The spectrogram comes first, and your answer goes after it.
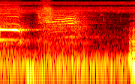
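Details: Two newborn goat kids, nursing after being brought down from a slippery raised pen on a January morning; a brief high bleat with a clear steady tone, then a second fainter bleat, against low background noise.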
